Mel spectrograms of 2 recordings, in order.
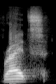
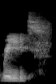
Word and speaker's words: REIT: We had a great conversation today about REITs and the cannabis sector in particular.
